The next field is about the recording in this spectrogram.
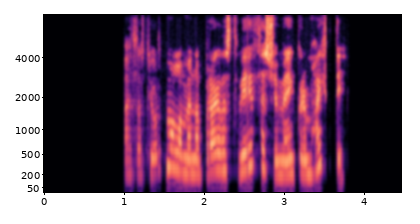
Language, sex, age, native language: Icelandic, female, 20-29, Icelandic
